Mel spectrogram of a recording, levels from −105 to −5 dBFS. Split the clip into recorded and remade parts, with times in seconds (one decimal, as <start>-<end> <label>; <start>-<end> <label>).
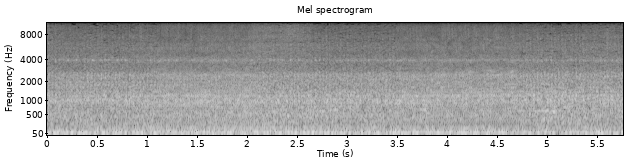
0.0-1.1 recorded; 1.1-2.1 remade; 2.1-3.5 recorded; 3.5-4.7 remade; 4.7-5.8 recorded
